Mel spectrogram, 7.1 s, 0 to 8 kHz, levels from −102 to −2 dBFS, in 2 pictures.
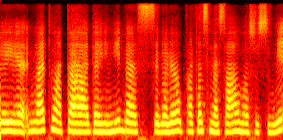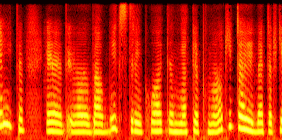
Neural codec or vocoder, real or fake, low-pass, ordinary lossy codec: codec, 16 kHz, 0.5 kbps, FreqCodec, smaller model; fake; 7.2 kHz; AAC, 48 kbps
